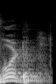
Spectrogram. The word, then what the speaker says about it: would: आज का हमारा टॉपिक है वुड के ऊपर, WOULD, वुड। जी, वुड, गा, गी, गे, एल इसमें साइलेंट है।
